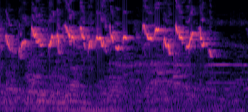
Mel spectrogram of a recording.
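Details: Lemon-bellied white-eye song, played to stir silent birds into singing: fast, high twittering chatter of sweet slurred notes, rising and falling phrases delivered in quick bursts with brief pauses, ending in a fading thin tone.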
